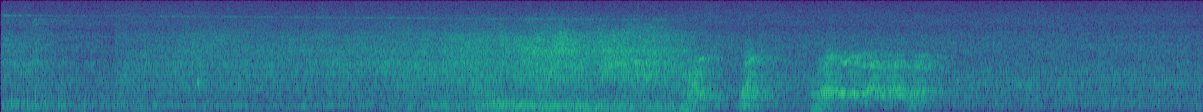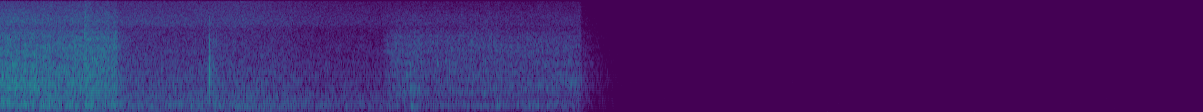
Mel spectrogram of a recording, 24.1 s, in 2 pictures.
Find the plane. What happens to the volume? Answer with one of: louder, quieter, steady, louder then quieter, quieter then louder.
louder.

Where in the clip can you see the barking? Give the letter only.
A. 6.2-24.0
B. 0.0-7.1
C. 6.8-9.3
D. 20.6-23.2
C.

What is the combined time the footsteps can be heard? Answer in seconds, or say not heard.
not heard.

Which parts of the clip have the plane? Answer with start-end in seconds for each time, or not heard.
0.0-7.1.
